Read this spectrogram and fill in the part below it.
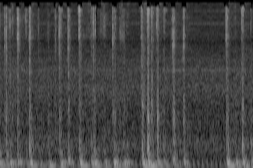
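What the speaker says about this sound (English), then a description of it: "Why are you typing so damn loud, brother?" Quick, uneven key clicks from a computer keyboard patter close by, rapid bursts of typing with short pauses, fairly faint overall.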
